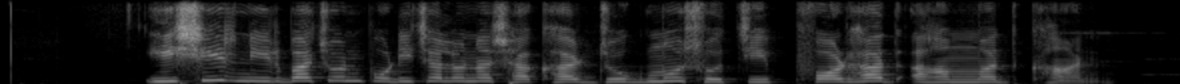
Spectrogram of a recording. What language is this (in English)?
Bangla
